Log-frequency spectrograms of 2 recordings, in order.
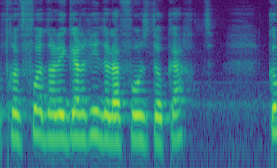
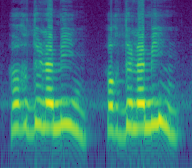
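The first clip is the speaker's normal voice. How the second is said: raised, louder urgent shout; narrator's higher, forceful alarm call; cry of alarm; 4 semitones higher, 8 dB louder than usual. A narrator's reading. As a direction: cry out a warning to everyone. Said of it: "cria l'ingénieur".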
